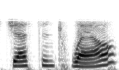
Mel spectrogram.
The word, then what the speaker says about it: Justin Twell: It's Justin Twell.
